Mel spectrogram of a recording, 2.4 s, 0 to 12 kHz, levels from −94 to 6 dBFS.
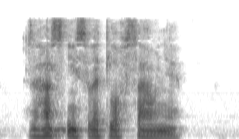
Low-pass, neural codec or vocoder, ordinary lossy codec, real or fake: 7.2 kHz; none; MP3, 48 kbps; real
